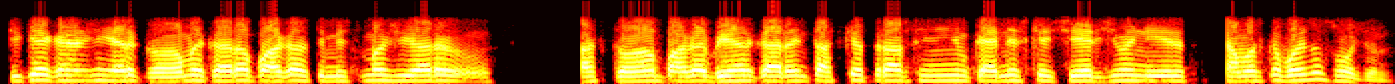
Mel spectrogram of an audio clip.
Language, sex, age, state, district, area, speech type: Kashmiri, male, 30-45, Jammu and Kashmir, Kulgam, urban, conversation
